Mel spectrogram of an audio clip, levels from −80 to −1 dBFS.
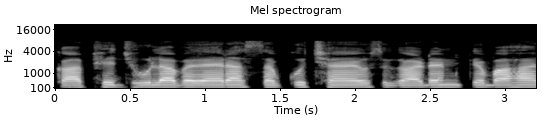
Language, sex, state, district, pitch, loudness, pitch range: Hindi, male, Bihar, Jahanabad, 130 Hz, -18 LUFS, 130-135 Hz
